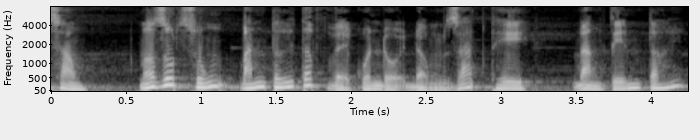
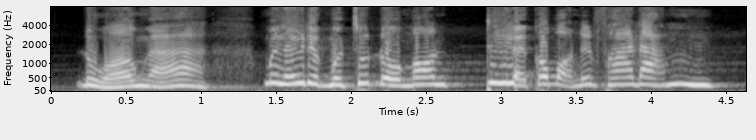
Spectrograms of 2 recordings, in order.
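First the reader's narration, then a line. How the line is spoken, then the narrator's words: Shrieking. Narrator (Vietnamese): rú lên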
